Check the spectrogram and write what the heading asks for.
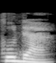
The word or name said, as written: kuda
